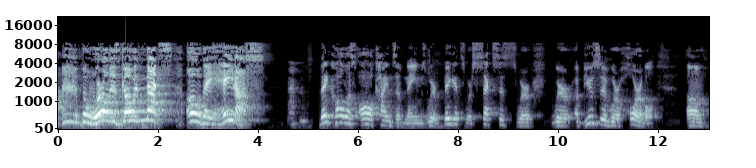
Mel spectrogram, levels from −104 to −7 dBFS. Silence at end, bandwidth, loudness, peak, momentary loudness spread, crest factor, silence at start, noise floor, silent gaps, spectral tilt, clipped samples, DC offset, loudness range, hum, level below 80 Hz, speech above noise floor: 0.15 s; 8.8 kHz; -17 LUFS; 0 dBFS; 24 LU; 20 dB; 0 s; -49 dBFS; 4.50-4.59 s, 5.11-5.22 s, 12.45-12.55 s; -2 dB/octave; under 0.1%; under 0.1%; 20 LU; none; -64 dBFS; 29 dB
